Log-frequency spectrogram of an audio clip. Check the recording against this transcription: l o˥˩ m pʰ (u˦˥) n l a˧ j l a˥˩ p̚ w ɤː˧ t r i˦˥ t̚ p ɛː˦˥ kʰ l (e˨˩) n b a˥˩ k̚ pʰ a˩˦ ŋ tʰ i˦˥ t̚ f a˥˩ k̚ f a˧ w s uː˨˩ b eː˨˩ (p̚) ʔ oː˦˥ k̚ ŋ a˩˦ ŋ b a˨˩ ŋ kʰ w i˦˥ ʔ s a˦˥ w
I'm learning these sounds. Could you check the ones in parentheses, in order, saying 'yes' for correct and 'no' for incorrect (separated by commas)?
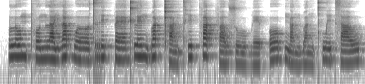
no, no, yes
